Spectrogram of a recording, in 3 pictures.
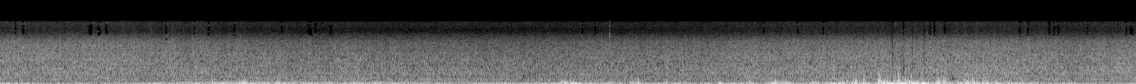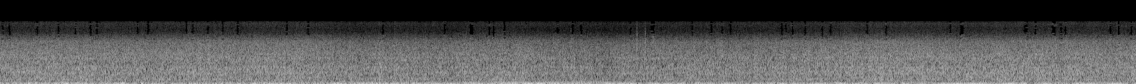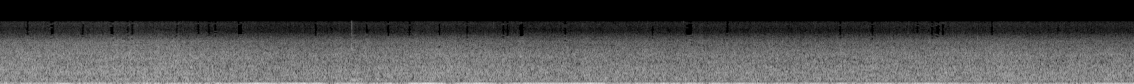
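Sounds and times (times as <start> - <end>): low rumble: 0.0 - 21.6
heavy rain on flooded street: 0.0 - 34.0.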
